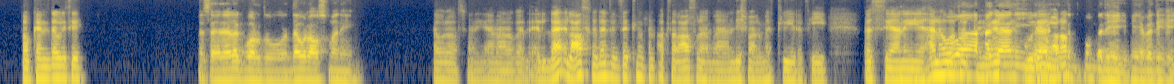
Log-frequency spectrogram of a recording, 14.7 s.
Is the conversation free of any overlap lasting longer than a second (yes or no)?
no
